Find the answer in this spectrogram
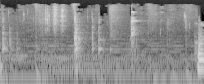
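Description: A few light clinks of cookware and utensils being handled at the stove and counter, over soft background music.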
